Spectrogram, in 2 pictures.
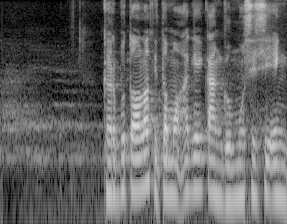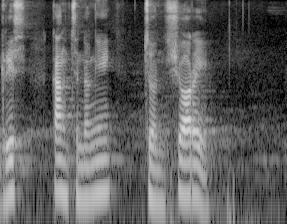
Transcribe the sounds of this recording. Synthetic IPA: ɡ̥a̤rput̪ɔlɔd̪̥i̤t̪əmɔʔakekaŋɡomusisiiŋɡɾɪs | kaŋd̥ʒ̥ə̤nəŋe̥ | ʒ̥ɔ̤nʃɔɾe

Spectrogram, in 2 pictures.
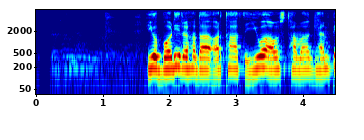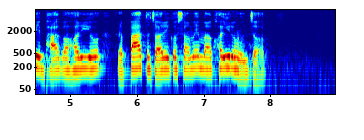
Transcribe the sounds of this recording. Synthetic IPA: jobʌɽiɾʌɦʌ̃d̪aʌrt̪ʰat̪juaʌβʌst̪ʰamaɡʱjampebʱaɡʌɦʌɾijorʌpat̪d͡zʱʌɾekosʌmʌjmakʰʌjɾoɦunt͡sʰʌ̰

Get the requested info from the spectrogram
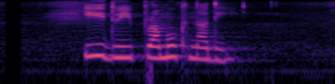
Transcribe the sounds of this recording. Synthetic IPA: id̪ujprʌmukʰnʌd̪i

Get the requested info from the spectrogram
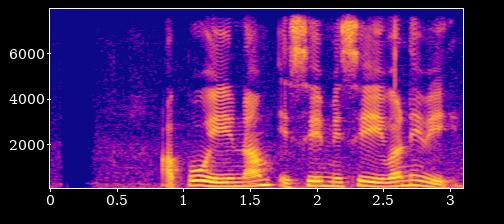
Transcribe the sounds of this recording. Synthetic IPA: a̰poeːnamesemeseːʋaneʋe

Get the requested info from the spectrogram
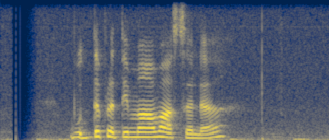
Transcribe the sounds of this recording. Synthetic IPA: bud̪ʱːɐpɾɐt̪imaːʋɐɐsɐlɐ

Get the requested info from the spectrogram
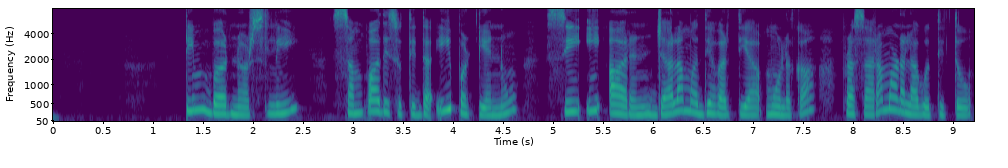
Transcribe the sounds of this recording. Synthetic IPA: ʈimbɐɾnɐɾsliː | sɐmpaːd̪isut̪ːid̪ːɐʔiːpɐʈːijɐnːu | siʔiaːɾend͡ʒaːlɐmɐd̪ʱjɐʋɐɾt̪ijɐmuːlɐkɐpɾɐsaːɾɐmaːɽɐlaːɡut̪ːit̪ːu

